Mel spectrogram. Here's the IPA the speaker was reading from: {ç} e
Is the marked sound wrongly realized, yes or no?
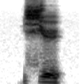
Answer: no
